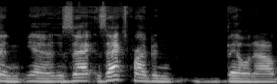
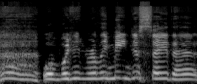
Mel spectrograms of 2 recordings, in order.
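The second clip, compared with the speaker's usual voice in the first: mock jittery, shaky, worried, nervous high-pitched voice; 8 semitones higher, 4 dB quieter than usual. Retelling how Zach reacts when Skeeter gets crazy: imitating Zach nervous and shaky. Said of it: "He gets so nervous when Skeeter gets crazy".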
